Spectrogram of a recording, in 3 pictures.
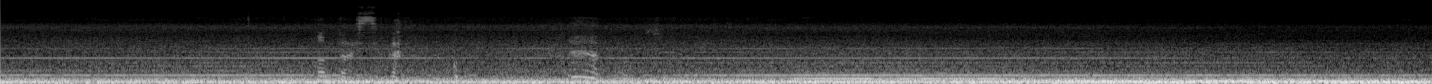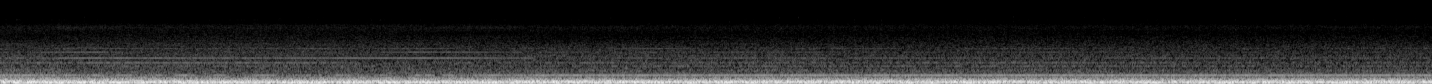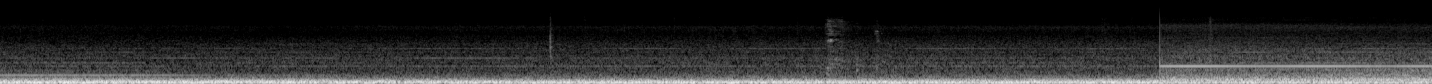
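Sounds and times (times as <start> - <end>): aircraft cabin rumble: 0.0 - 42.9
faint steady tones: 40.2 - 42.9.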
